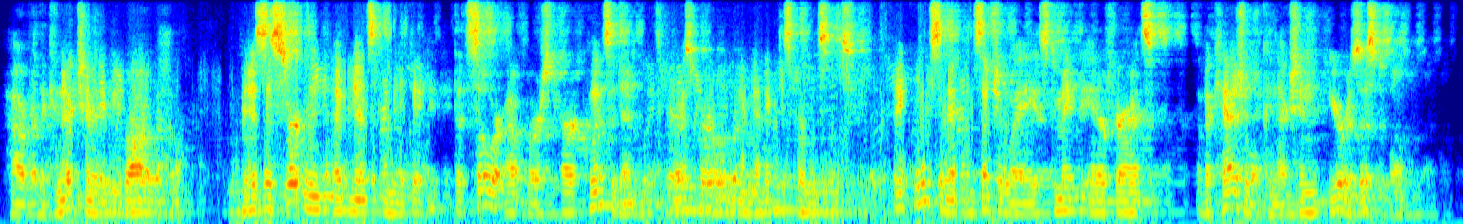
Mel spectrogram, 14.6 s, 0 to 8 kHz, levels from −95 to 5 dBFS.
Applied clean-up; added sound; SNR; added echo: neural separator model SepFormer DNS4.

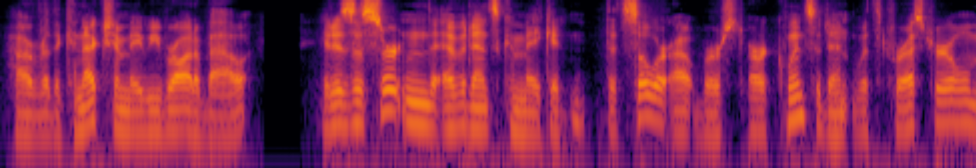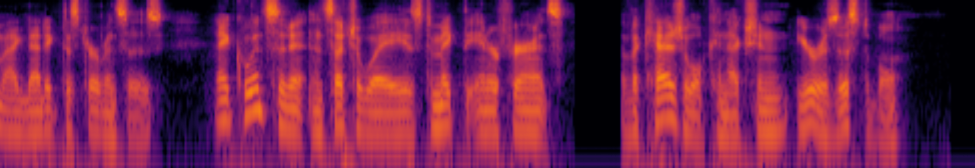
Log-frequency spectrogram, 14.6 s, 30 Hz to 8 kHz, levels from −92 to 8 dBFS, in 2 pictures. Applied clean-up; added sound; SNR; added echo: none; none; none; none.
